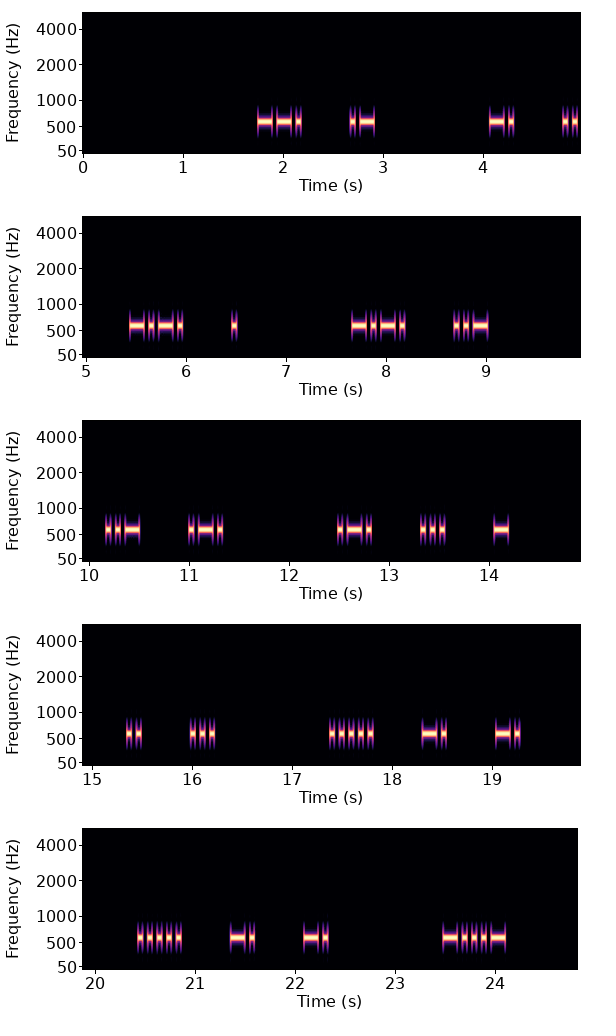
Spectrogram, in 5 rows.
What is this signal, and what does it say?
Morse code, heard as a keyed tone, about 25 wpm, spaced as for 13 wpm, 600 Hz. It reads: GA NICE CU UR RST IS 5NN 5NN <BT>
